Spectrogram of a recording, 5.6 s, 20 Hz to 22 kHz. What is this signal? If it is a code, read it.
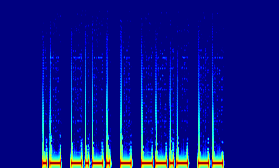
Morse code, heard as a keyed tone, about 17 wpm, 700 Hz. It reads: ACTQM
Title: Code Groups - 5 Letters - 17wpm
